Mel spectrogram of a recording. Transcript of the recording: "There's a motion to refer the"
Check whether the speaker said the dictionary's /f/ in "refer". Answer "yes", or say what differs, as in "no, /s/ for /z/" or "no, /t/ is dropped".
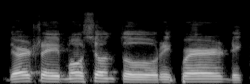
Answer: no, /p/ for /f/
